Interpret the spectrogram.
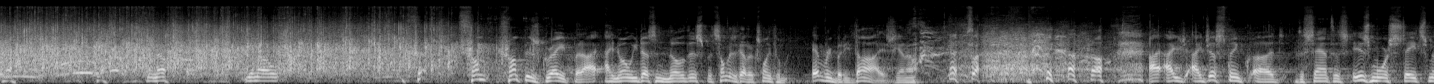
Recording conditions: live audience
